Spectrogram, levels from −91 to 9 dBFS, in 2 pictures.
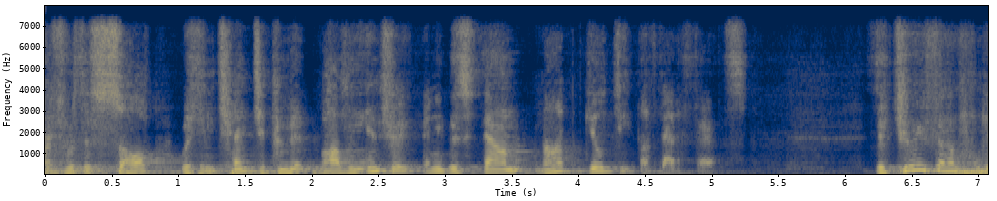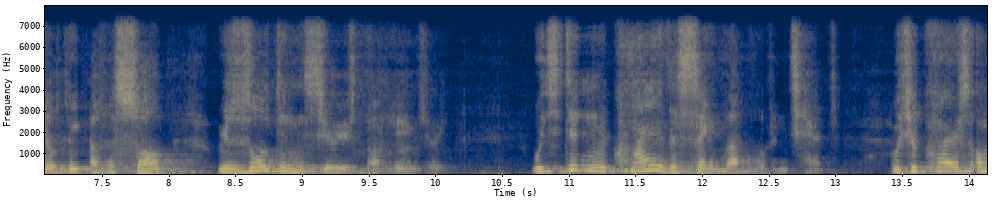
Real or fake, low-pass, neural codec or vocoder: fake; 7.2 kHz; codec, 32 kHz, 1.9 kbps, SNAC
